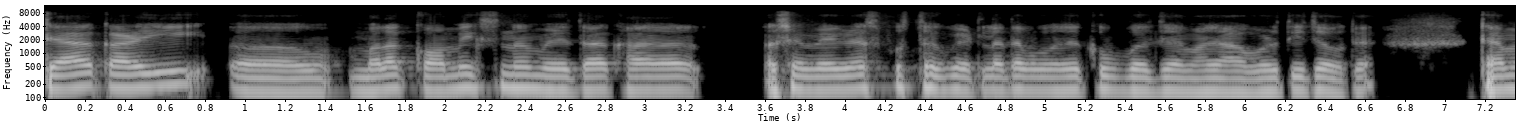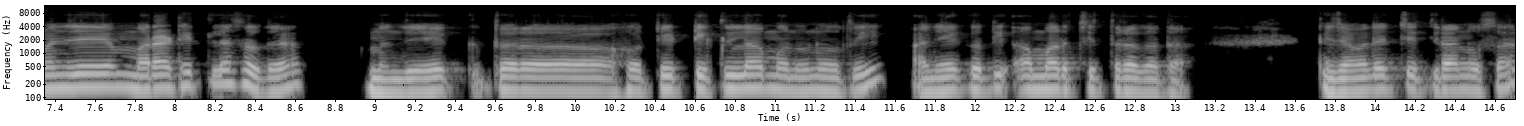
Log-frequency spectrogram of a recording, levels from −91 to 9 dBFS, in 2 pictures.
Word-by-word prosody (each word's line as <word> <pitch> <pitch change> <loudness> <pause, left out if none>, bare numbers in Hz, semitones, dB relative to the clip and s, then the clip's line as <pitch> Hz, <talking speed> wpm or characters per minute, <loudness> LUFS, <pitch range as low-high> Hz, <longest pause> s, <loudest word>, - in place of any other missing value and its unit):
त्याकाळी 175 +2 +3 0.3
अ, 155 - -2 0.5
मला 145 +3 +1
कॉमिक्स 160 +3 0
न 165 -1 +2
मिळता, 150 -1 +1
खा 150 - 0 0.7
अशा 155 +3 +2
वेगळ्याच 150 +2 +1
पुस्तक 165 -1 +1
भेटल्या. 150 -1 0
त्यामध्ये 145 0 +1
खूप 150 -2 -2
माझ्या 145 0 +1
म्हणजे 135 0 0
आवडतीच्या 140 +2 0
होत्या. 125 - -3 0.6
त्या - - +6
म्हणजे 170 +2 +3
मराठीतल्याच 180 +6 0
होत्या, 150 0 +1 0.4
म्हणजे 135 -1 +2
एक 145 0 -9
तर 150 -1 +3 0.5
होती 145 +2 0
टिकलं 160 +2 +2
म्हणून 150 -2 -1
होती 150 - -1 0.2
आणि 135 +2 +1
एक 145 - -4
होती 155 +2 -1
अमर 155 0 +2
चित्रकथा. 140 -4 -2 0.7
त्याच्यामध्ये 140 +3 +2
चित्रानुसार 150 0 -1
150 Hz, 145 wpm, -24 LUFS, 145-160 Hz, 0.7 s, त्या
